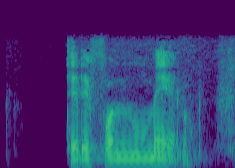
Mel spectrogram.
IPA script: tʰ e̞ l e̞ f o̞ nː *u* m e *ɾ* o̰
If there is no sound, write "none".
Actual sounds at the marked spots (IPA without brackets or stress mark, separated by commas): u, ɾ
